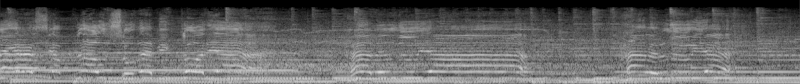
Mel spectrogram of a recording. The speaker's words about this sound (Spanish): ese grito de júbilo.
